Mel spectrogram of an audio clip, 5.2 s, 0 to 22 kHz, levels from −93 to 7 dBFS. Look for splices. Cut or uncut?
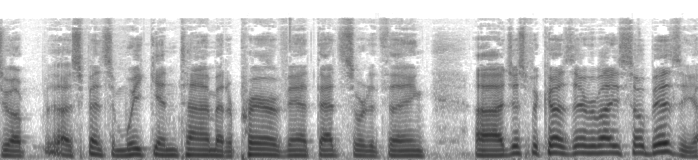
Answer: uncut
